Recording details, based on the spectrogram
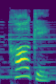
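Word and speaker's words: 陰: By the way, Kage is pronounced the same as the Japanese word shadow.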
